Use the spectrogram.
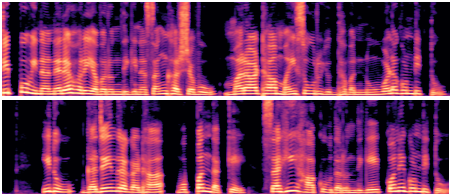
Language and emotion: Kannada, neutral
